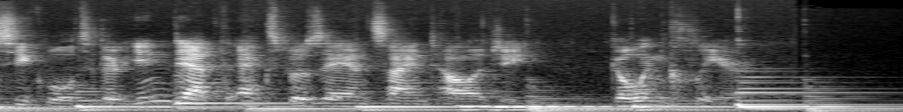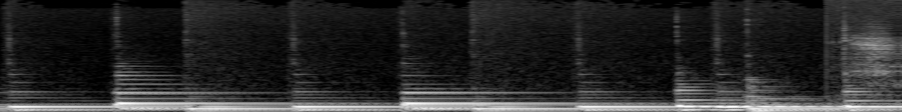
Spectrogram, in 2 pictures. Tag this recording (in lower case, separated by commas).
vibraphone, music, speech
